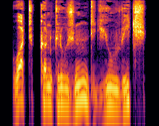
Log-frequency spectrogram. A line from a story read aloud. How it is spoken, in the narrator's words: Rocky says in a dark voice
